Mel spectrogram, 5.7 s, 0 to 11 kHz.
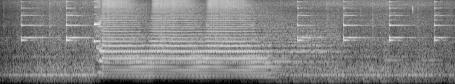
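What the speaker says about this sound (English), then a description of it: "the 10 a.m. train is all ready to go now, leaving at 10 on the dot with another loaded train" A loaded heritage passenger train in Central Florida sounds one long, loud horn blast as it departs, with a steady rail rumble underneath and repeated bell-like chimes ringing before and after.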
